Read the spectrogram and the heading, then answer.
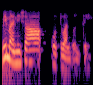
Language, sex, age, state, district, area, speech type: Marathi, female, 45-60, Maharashtra, Nashik, urban, conversation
